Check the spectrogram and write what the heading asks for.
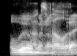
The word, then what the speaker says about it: aluminum: That's how it's spelled. Aluminium. Aluminum.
